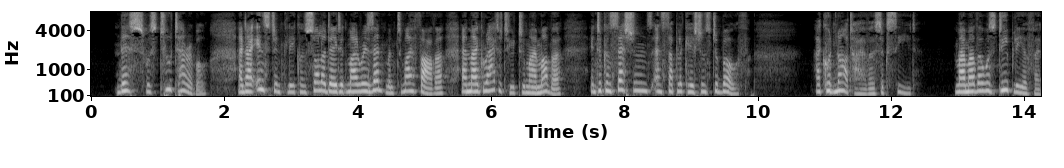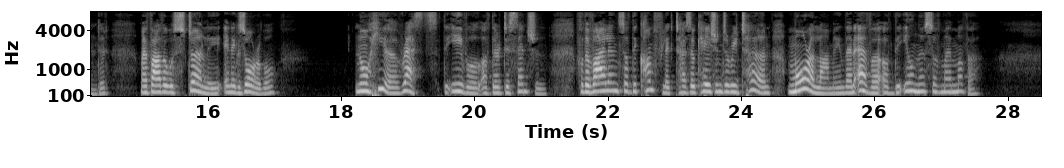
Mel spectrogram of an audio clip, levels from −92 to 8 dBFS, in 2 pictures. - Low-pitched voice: No, high, 235 Hz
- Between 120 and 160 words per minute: Yes, average, 145 wpm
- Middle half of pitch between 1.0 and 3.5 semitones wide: No, average, 4.2 semitones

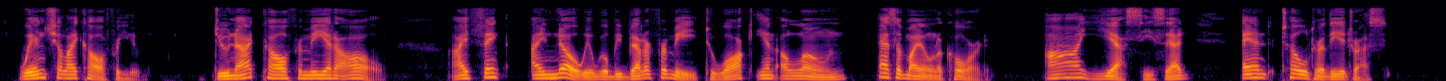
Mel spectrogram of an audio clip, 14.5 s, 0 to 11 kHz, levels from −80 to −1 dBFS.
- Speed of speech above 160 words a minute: Yes, average, 170 wpm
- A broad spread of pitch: Yes, wide, 6.0 semitones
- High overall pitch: No, low, 125 Hz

